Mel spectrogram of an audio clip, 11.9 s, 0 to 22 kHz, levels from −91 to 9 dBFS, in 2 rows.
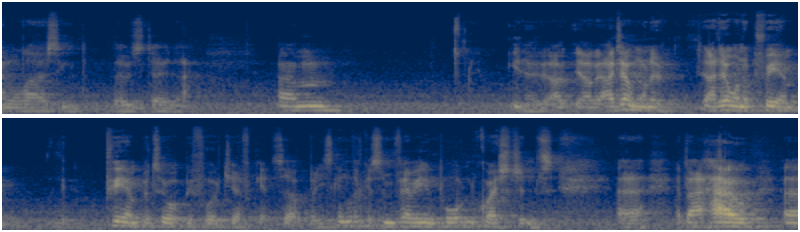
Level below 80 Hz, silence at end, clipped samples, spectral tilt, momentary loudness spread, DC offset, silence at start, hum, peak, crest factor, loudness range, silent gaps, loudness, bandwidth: -58 dBFS; 0 s; under 0.1%; -5.5 dB/octave; 19 LU; under 0.1%; 0 s; none; -6 dBFS; 28 dB; 7 LU; none; -32 LUFS; 15.5 kHz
